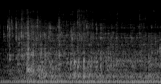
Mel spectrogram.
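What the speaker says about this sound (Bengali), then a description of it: "তো এখানে জল ভরার পর্ব চলছে।" Water runs steadily into a container, a continuous splashing gush with a low steady hum beneath it, close and moderately loud for a couple of seconds.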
